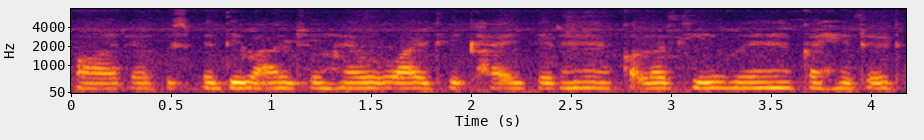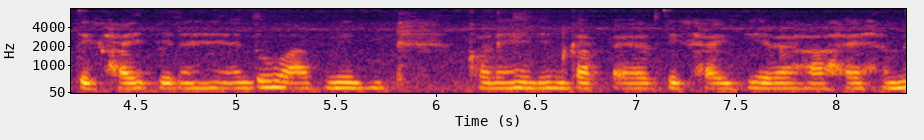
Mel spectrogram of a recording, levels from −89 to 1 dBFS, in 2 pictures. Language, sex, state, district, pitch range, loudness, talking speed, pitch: Hindi, female, Goa, North and South Goa, 185-195 Hz, -17 LUFS, 245 wpm, 190 Hz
